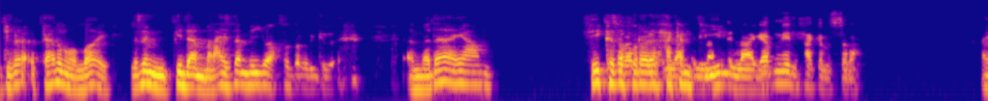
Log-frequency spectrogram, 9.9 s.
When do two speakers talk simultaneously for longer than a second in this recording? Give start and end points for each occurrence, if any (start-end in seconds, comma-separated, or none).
6.2-7.9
